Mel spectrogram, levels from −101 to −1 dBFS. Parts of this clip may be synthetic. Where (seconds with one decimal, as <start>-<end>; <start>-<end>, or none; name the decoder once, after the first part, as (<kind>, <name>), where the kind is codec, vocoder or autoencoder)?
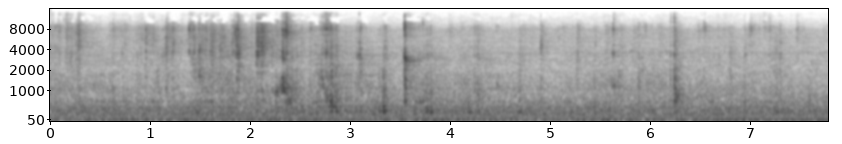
3.0-5.6 (vocoder, BigVGAN v2); 6.2-6.8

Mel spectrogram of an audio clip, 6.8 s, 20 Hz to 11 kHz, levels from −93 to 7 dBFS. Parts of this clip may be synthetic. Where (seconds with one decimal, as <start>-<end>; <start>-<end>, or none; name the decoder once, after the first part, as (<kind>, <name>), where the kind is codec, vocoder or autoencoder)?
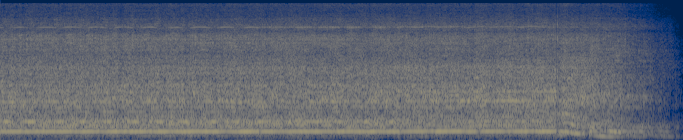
2.6-4.0 (autoencoder, DAC-VAE); 5.4-5.9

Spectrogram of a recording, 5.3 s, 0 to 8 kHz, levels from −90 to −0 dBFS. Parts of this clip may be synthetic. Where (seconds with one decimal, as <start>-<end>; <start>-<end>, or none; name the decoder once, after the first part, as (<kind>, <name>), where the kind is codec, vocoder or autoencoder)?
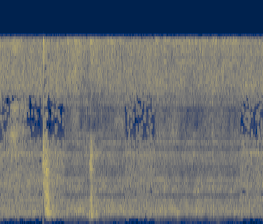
1.3-2.5 (codec, SNAC); 3.1-4.8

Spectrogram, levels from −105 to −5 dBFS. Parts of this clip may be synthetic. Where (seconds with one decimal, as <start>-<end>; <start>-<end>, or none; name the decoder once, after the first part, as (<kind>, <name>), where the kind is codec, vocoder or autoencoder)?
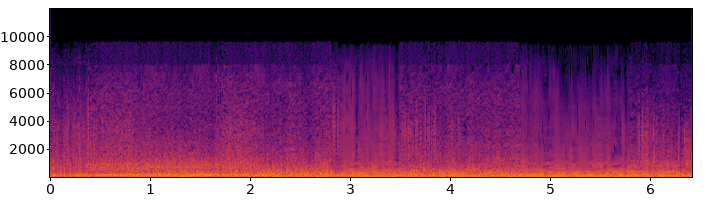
2.9-3.5 (vocoder, BigVGAN v2); 4.7-5.8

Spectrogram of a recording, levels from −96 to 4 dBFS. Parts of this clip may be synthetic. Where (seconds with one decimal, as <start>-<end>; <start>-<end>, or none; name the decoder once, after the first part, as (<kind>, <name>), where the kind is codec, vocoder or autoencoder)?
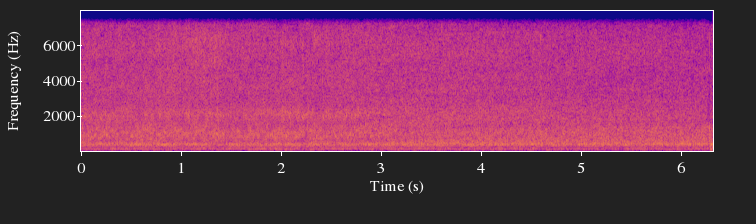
0.0-2.8 (codec, HILCodec)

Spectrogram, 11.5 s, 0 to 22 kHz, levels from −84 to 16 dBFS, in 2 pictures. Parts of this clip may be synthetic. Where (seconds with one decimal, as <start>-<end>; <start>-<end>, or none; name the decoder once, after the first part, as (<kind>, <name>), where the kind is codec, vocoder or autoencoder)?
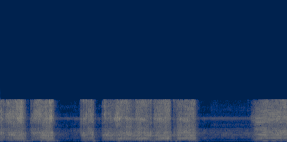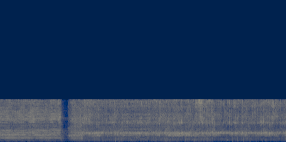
0.0-4.2 (codec, HILCodec); 7.1-8.2; 8.7-11.5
